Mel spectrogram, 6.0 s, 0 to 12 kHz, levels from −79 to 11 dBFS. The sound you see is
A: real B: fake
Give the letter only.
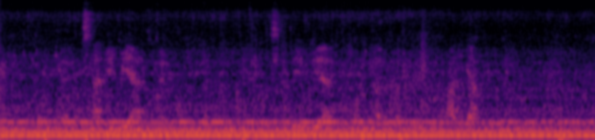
A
